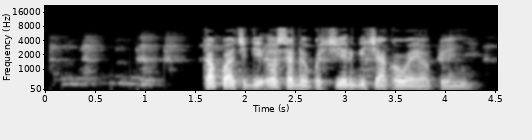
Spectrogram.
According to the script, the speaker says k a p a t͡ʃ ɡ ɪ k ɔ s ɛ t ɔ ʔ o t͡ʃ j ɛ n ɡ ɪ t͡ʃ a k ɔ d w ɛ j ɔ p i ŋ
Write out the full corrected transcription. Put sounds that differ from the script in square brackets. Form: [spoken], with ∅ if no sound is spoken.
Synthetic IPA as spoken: k a p a t͡ʃ ɡ ɪ [ʔ] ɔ s ɛ [d] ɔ [k] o t͡ʃ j [e] n ɡ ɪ t͡ʃ a k ɔ [∅] w ɛ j ɔ p i [ɲ]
